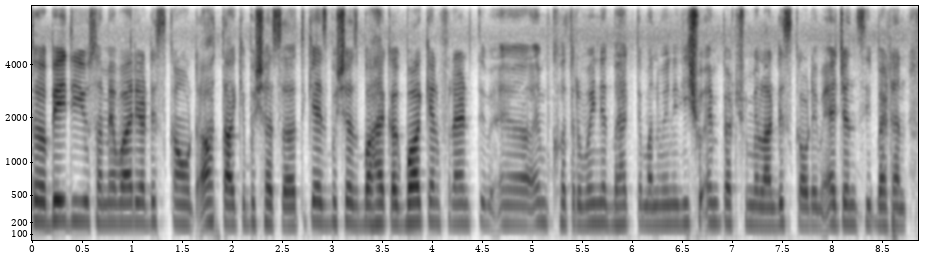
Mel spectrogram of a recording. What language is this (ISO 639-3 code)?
kas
